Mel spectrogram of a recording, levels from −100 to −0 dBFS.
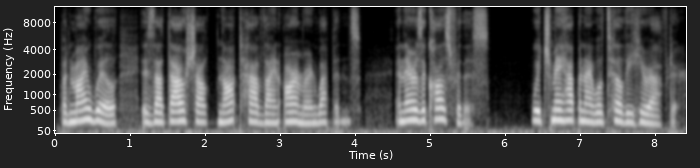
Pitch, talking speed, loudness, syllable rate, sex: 220 Hz, 190 wpm, -18 LUFS, 5.4 syllables/s, female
